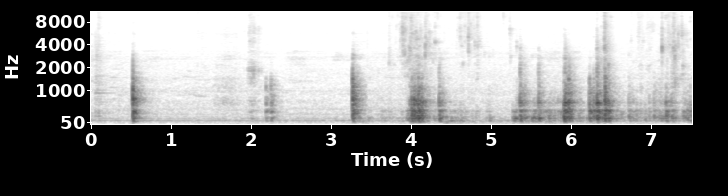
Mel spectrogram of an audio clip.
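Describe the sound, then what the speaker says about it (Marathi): A new stone grinding slab and mortar being washed under tap water: a few sharp knocks of stone at the start, then running water splashing and trickling over stone in uneven surges, growing busier toward the end. "हा पाटा स्वच्छ धुवून घ्यायचा असा पाण्यानं"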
